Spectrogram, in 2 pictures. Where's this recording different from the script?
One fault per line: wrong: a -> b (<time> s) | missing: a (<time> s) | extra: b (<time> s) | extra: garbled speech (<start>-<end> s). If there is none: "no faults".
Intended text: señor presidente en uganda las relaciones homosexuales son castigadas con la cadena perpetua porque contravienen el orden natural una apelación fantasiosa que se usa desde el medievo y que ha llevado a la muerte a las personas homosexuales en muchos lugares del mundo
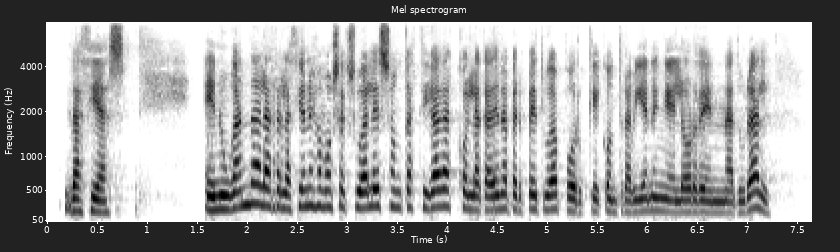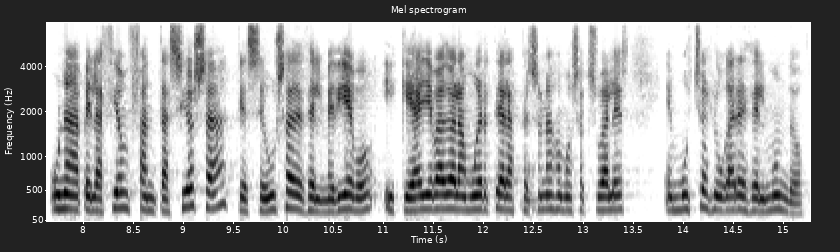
no faults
